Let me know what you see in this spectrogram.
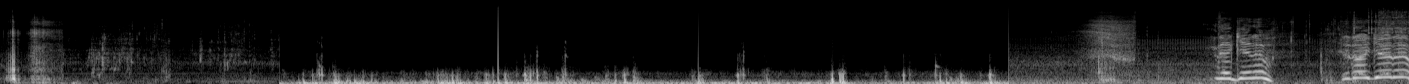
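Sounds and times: muffled handling rumble and thumps: 2.4s - 14.0s
sharp clicks: 10.9s - 14.0s.

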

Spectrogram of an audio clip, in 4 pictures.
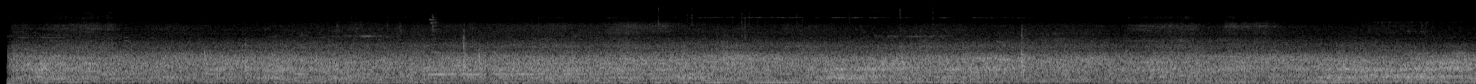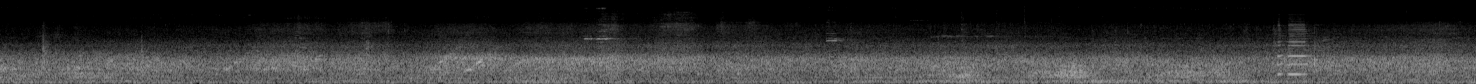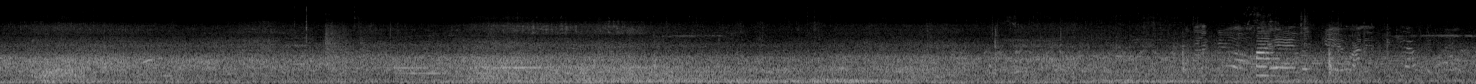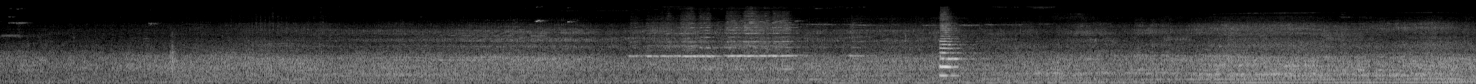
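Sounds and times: city road traffic: 0.0s - 59.0s.

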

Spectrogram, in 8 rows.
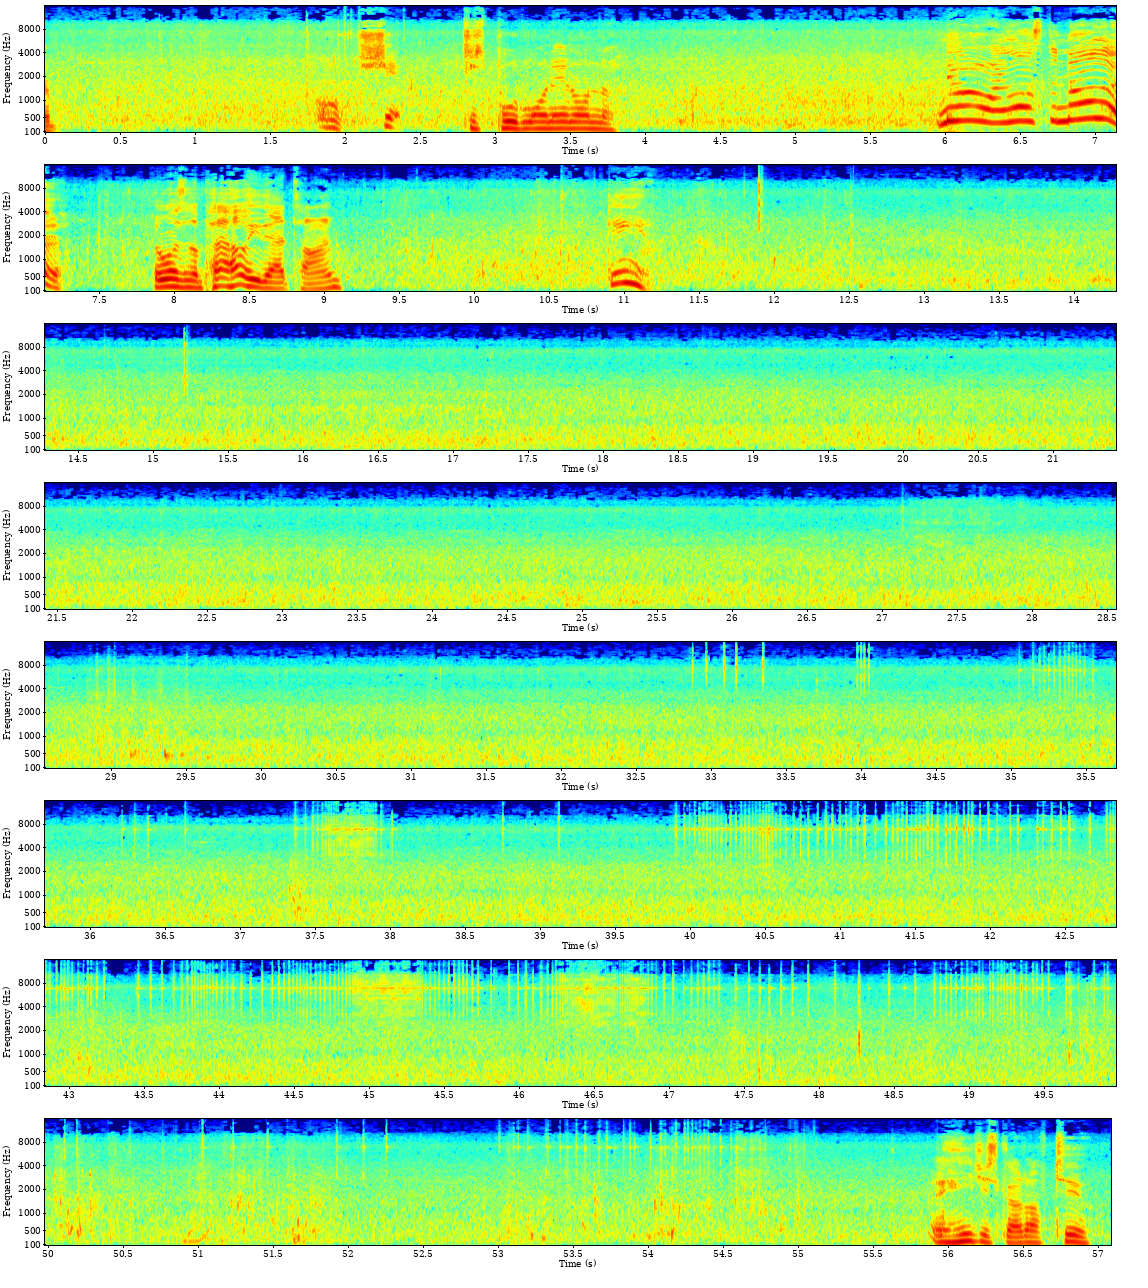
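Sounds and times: creek running over rocks: 0.0s - 57.0s
fishing reel clicking: 32.8s - 33.4s, 35.0s - 35.6s, 36.2s - 36.8s, 37.4s - 38.1s, 39.9s - 52.4s, 53.1s - 54.7s.

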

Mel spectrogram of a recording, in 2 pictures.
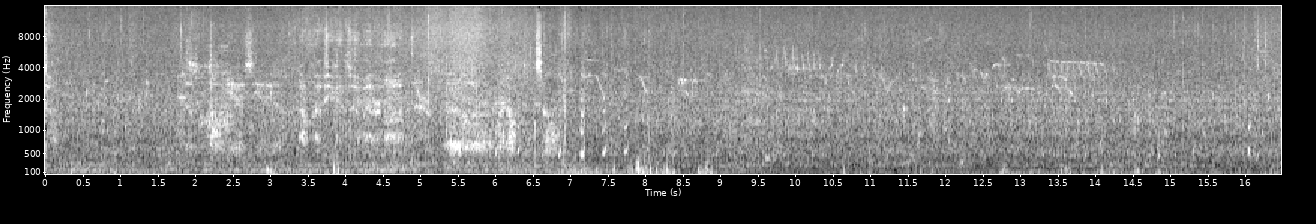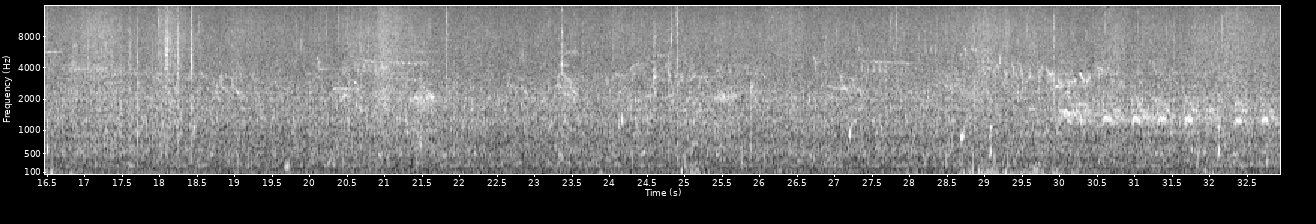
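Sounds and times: steady hiss: 1.7s - 7.1s.

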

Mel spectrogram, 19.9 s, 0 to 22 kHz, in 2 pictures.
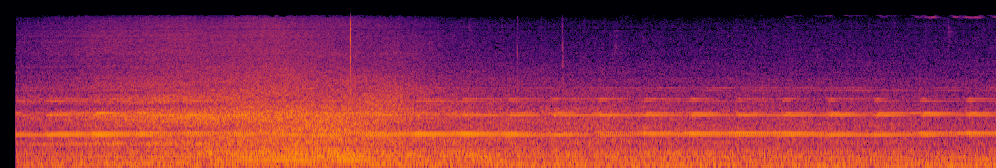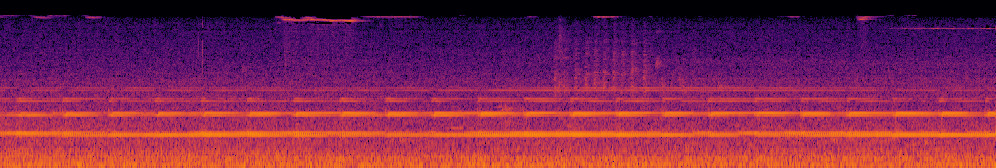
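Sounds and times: level crossing warning bell: 0.2s - 19.9s
car passing: 0.3s - 11.2s.

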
